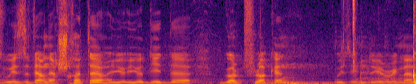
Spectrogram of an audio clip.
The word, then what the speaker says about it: Goldflocken: You did Goldflocken with him. Do you remember? Goldflöckchen. Goldflocken, bitte. Not Froschen.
